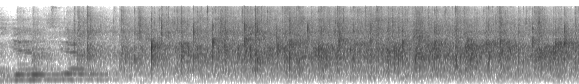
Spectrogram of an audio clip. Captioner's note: applause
